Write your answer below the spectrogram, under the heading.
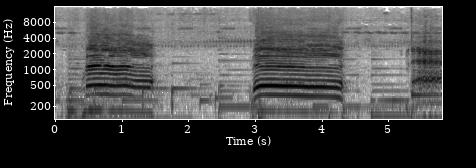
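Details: Sheep, a docile animal giving wool, milk and meat, giving two drawn-out, quavering bleats about two seconds apart over steady background music.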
